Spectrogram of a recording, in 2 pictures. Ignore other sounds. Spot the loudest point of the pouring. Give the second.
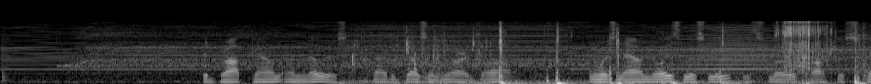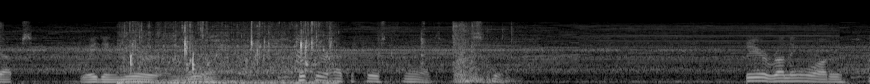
12 s.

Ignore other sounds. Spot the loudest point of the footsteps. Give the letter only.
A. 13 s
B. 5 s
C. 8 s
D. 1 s
C.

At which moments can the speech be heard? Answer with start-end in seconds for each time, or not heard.
2.0-13.8, 16.1-17.3.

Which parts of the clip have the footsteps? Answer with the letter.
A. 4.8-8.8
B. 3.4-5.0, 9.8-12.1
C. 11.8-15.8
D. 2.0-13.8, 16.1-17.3
A.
